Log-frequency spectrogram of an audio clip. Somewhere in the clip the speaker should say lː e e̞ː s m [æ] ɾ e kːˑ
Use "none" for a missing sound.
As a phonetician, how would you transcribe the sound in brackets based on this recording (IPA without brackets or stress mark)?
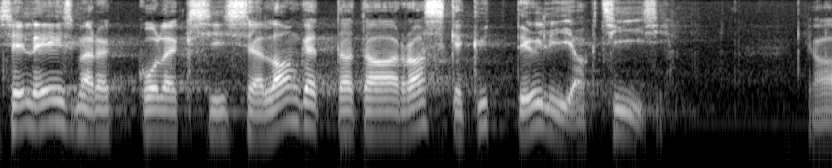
æ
